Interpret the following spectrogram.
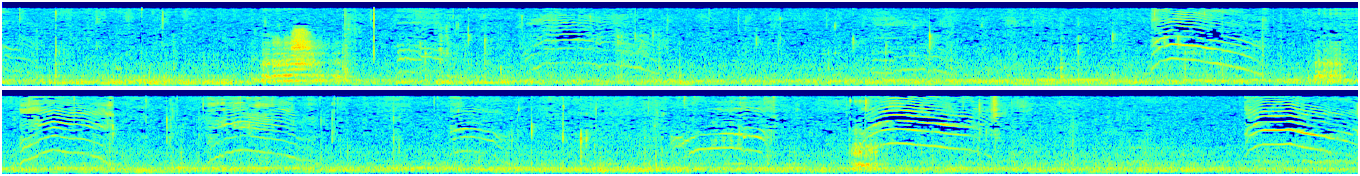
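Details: Scottish Fold mother cat caring for her kittens indoors. Thin, high, arching meows repeat in bursts, denser in the second half, over a soft steady purr-like hum.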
